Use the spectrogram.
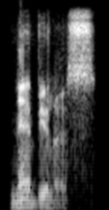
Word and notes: nebulous: British English

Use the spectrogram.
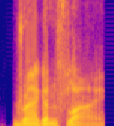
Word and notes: dragonfly: British English

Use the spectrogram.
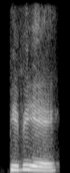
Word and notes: PVA: Indian

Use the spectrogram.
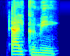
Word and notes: alchemy: Indian

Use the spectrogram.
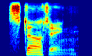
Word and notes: starting: British English

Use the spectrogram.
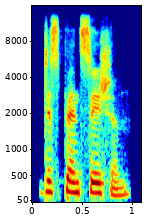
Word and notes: dispensation: Indian

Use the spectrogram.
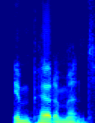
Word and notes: impediment: American English

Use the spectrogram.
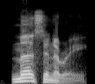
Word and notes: mercenary: British English

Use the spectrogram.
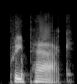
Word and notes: prepack: American English

